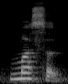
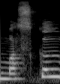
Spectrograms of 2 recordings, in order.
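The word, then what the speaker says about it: muscle: এম ইউ এস সি এল ই মাসল। মাসেলেও দেখো সি উচ্চারণ হচ্ছে না। আমরা কিন্তু মাসকাল বলছি না। মাসল বলছি।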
